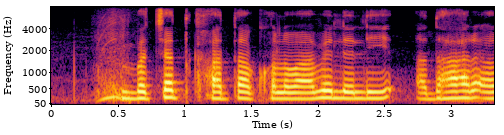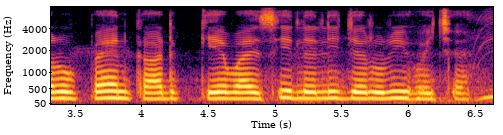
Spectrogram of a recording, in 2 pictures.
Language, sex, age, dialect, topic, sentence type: Maithili, male, 18-24, Angika, banking, statement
